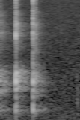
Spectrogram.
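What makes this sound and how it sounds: A cup with something placed inside it, such as tissues or a napkin, is tapped twice. Each tap is a short, muffled knock with a brief bright edge that dies away almost at once. The filled cup sounds different from the empty one.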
